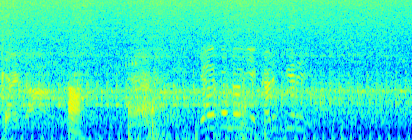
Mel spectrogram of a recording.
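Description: A motorcycle engine idling with a low, steady rumble, with faint voices calling at a distance over it.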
